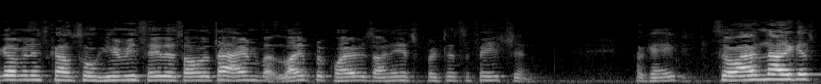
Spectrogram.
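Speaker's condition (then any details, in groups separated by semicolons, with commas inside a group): Cerebral palsy; not improved by habilitation, has support staff; 42 years old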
